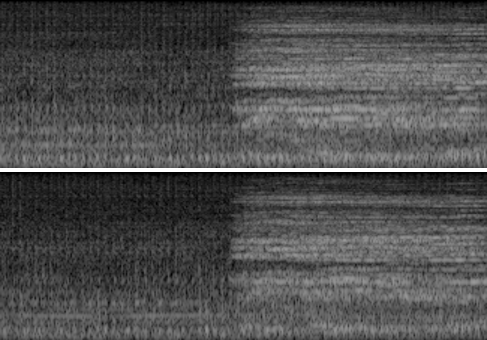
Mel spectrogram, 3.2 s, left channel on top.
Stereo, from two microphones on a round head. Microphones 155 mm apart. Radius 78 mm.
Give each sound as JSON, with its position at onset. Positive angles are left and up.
{"t": 1.5, "sound": "a squeak", "side_deg": -45, "distance_m": 1.9}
